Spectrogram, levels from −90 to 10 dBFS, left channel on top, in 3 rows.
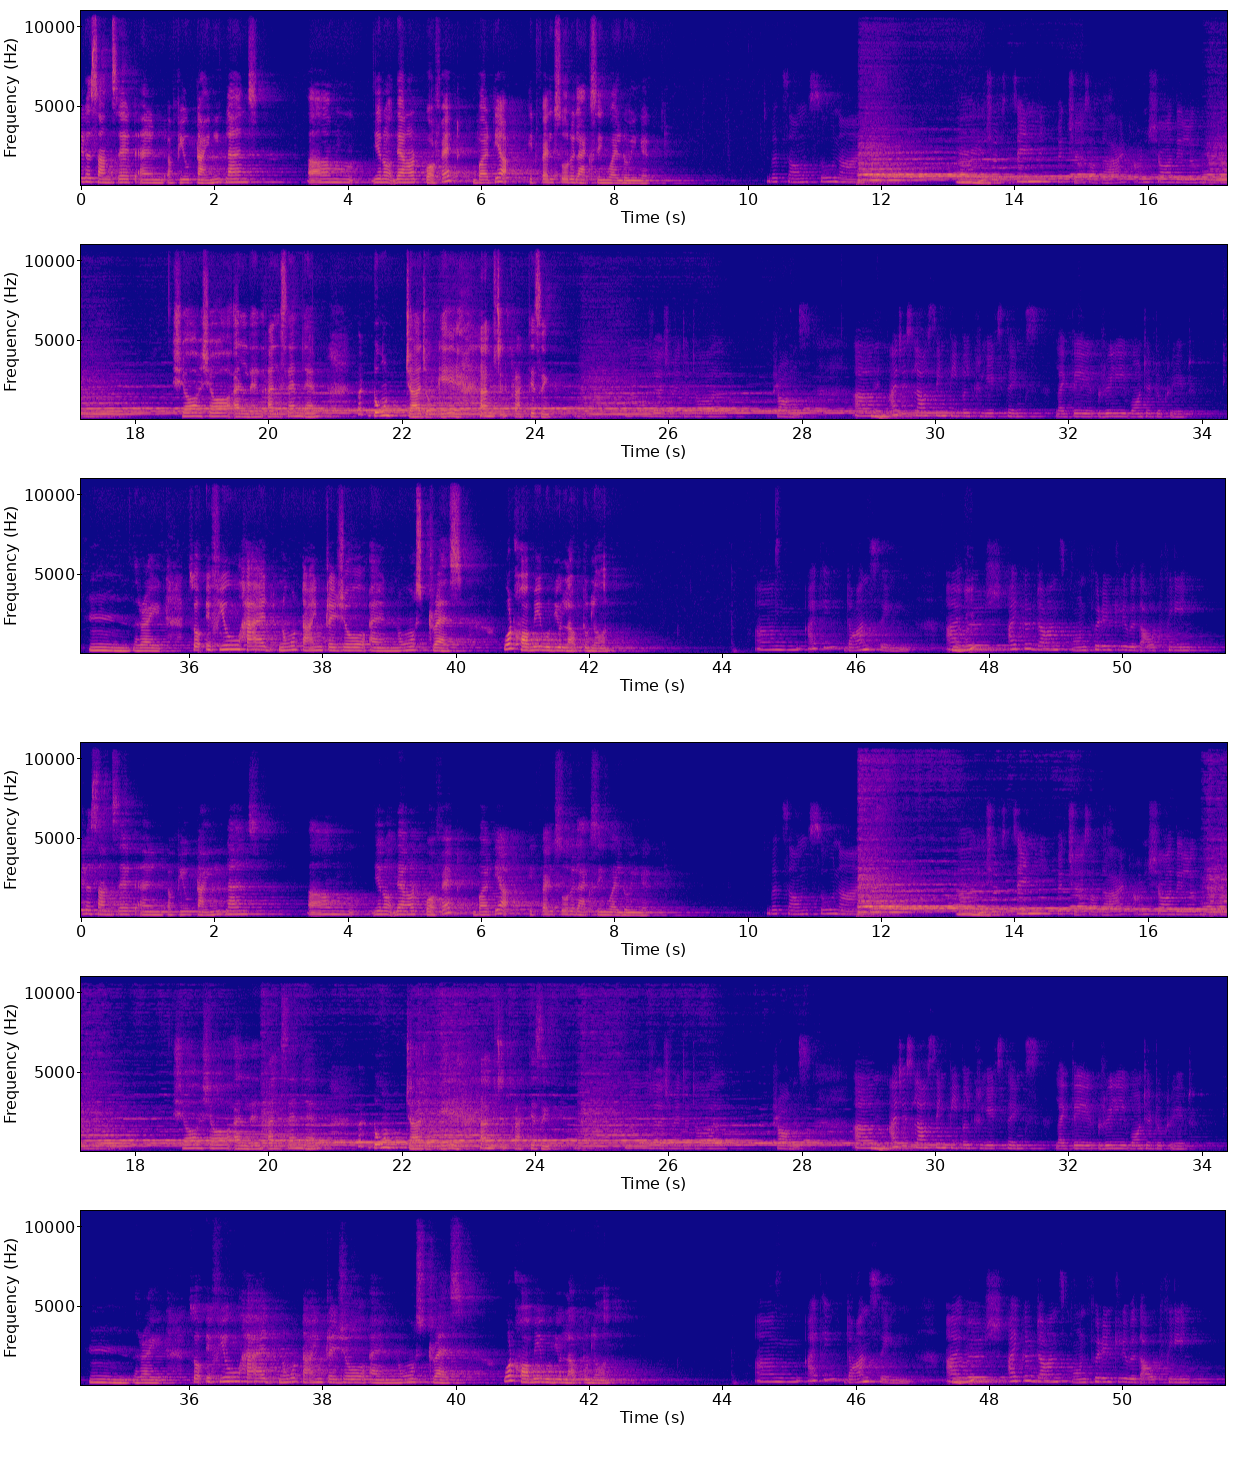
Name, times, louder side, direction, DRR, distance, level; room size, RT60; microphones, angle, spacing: voice 1, 0.0-2.6 3.4-5.6 5.9-6.4 6.7-8.5 13.1-13.6 18.6-24.3 29.0-29.3 34.5-42.4 47.4-47.8, left 3 dB, 70° left, 10 dB, 1.1 m, -33 dB
voice 2, 10.3-12.1 12.4-12.5 13.1-17.8 25.3-26.9 27.6-31.5 31.8-33.7 44.5-51.0, right 1 dB, 10° right, 3 dB, 1.0 m, -42 dB
sound 1, 11.6-30.7, right 1 dB, 75° right, 5.0 m, -34 dB
29.5 x 22.5 x 5.4 m, 2.4 s
head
